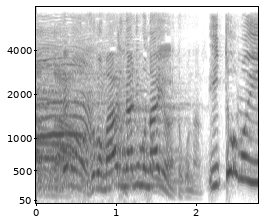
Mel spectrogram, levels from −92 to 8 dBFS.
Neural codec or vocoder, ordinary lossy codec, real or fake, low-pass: none; none; real; 7.2 kHz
